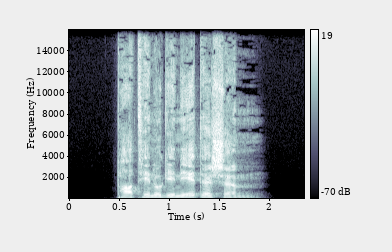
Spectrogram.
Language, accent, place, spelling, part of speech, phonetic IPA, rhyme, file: German, Germany, Berlin, parthenogenetischem, adjective, [paʁtenoɡeˈneːtɪʃm̩], -eːtɪʃm̩, De-parthenogenetischem.ogg
- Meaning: strong dative masculine/neuter singular of parthenogenetisch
